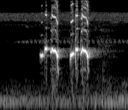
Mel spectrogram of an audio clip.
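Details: A sooty-headed bulbul gives its song, played to prompt quiet bulbuls to sing back: two quick, loud bursts of gurgling, liquid notes make up one brief phrase over a soft low hum.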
